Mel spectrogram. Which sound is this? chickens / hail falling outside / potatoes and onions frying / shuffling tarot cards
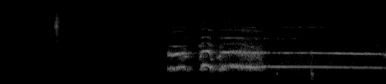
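chickens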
